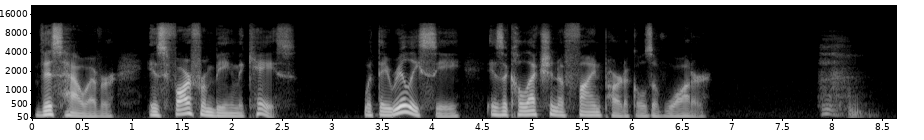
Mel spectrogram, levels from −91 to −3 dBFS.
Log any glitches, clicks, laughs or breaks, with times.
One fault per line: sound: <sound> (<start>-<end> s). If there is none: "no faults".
sound: sigh (7.8-8.5 s)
